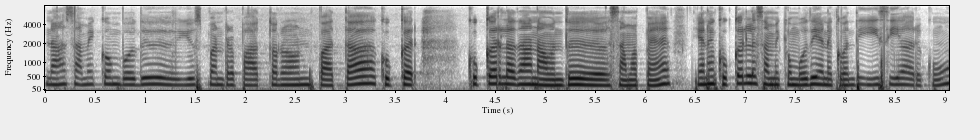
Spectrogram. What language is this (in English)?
Tamil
